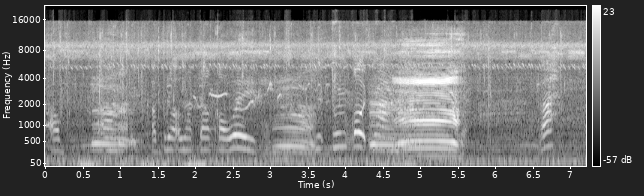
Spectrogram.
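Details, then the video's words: A herd of tame cows walking toward green fields gives overlapping moos, several short calls then a long loud bellow near five seconds, a last brief moo at the end, over a steady low rumble and faint high hiss. "A Herd of Tame Cows Heading to the Green Fields - Funny Cow Sounds"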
